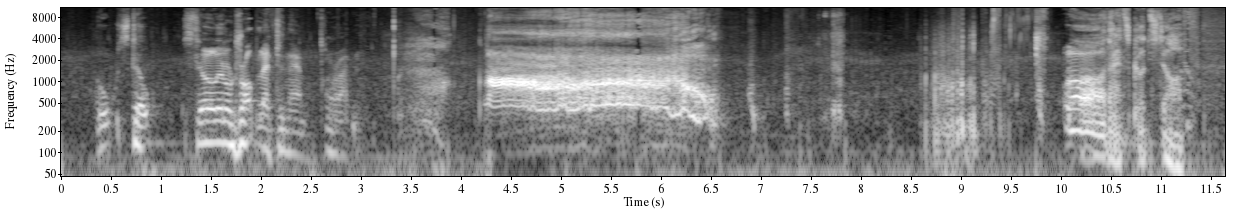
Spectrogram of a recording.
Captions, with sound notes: Oop still a little drop left in there, alright AAAARRGGGGHGHGGHHHAHHANOM! *surprisingly harmless crunching noises* Ohh that's good stuff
